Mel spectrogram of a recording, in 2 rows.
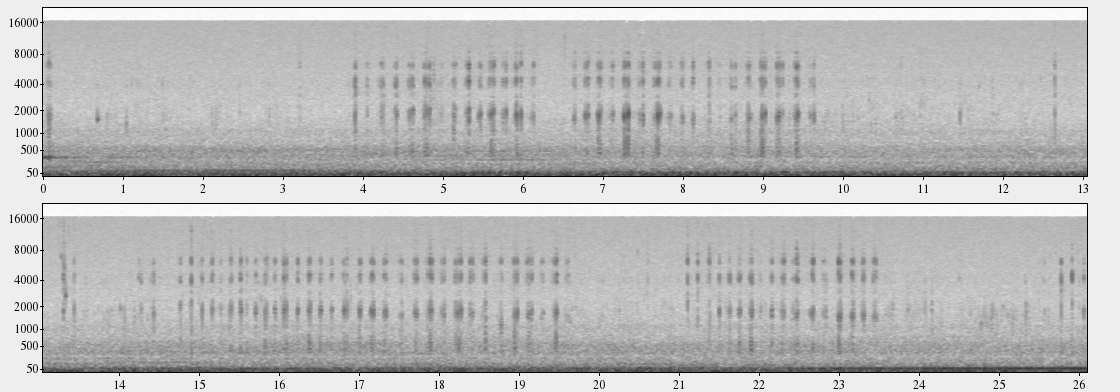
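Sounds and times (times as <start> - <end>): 
steady deep rumble: 0.0 - 26.1
beavers chewing in Dyke Marsh: 3.8 - 9.8, 13.3 - 26.1.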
